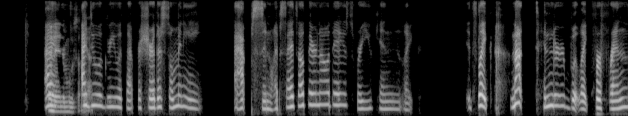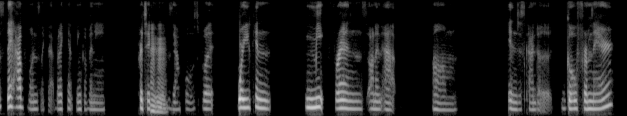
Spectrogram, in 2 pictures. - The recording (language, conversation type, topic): English, unstructured, How have smartphones changed the way we communicate?
- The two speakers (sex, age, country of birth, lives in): female, 30-34, United States, United States; male, 18-19, United States, United States
- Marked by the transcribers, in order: other background noise; exhale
